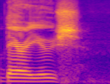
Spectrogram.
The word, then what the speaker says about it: Dariush: Dariush? How do you say that? – Beneil Dariush.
